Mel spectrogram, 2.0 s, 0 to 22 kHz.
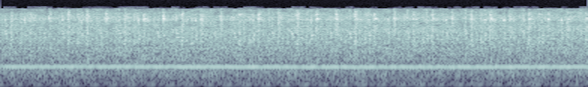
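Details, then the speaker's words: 2006 Nissan Maxima V6, 6-speed manual, being checked after overheating on a mountain grade, idling: both cooling fans switch on low speed at 203°F with a steady, even whir. The temperature then drops and the fans shut off at 197°F, which is normal operation. "All right, so at 203°, cooling fans just kicked on low speed. They are both spinning very nicely."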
